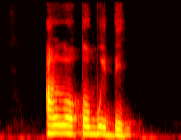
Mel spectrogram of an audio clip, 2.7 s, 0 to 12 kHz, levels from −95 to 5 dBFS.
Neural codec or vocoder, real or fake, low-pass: codec, 24 kHz, 1 kbps, SNAC; fake; 10.8 kHz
